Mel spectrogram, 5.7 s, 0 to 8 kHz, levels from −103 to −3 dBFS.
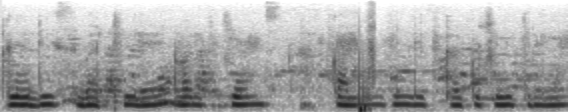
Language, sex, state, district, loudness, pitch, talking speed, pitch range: Hindi, female, Bihar, Muzaffarpur, -24 LUFS, 205 Hz, 105 wpm, 200-215 Hz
